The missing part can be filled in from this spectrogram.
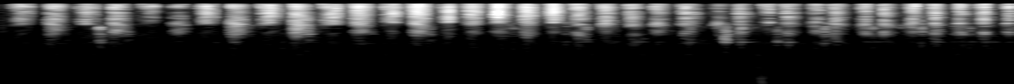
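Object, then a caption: Adhesive paper lint roller with plastic handle. A lint roller with a blue plastic handle and a white sticky paper roll is held close while a palm and fingers rub and pat across the adhesive surface. The result is a quick, uneven run of short, soft sticky rubbing and peeling bursts, bright and hissy with almost no low end.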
